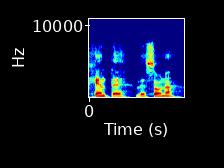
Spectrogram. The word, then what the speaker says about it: Gente de Zona: Well, for starters, that is pronounced gente de zona. Gente, like a J. I mean, like a J. Well, in Spanish is J, but it's like a H for us.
